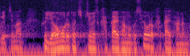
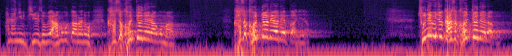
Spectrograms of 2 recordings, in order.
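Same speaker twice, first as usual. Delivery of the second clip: loud, high, pleading shout; anguished shouted plea; retold angry demand; 10 semitones higher, 12 dB louder than usual. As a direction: demand that he go rescue them. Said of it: "한참을 따졌어요".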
